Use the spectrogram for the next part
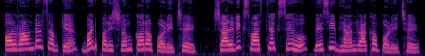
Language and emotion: Maithili, neutral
